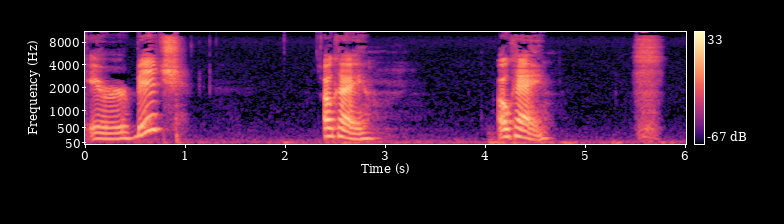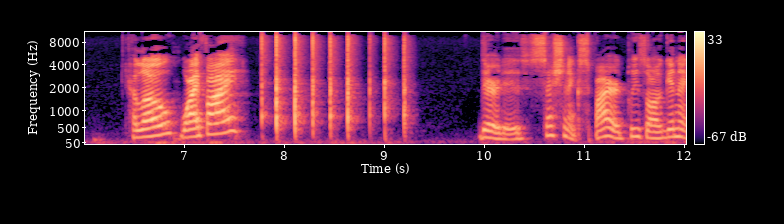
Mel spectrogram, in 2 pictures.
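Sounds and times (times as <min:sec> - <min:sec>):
fingernail tapping phone screen: 0:07.8 - 0:09.3.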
